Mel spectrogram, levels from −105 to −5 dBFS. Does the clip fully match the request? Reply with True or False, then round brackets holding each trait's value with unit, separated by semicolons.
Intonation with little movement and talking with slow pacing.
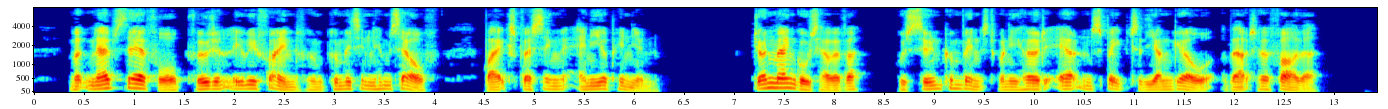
False (4.6 semitones; 130 wpm)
